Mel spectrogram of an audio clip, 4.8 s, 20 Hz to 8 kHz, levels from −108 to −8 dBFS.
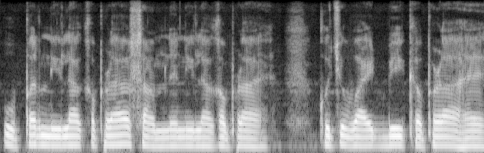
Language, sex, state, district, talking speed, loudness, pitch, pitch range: Hindi, male, Uttar Pradesh, Lucknow, 175 wpm, -15 LUFS, 120 Hz, 115-130 Hz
